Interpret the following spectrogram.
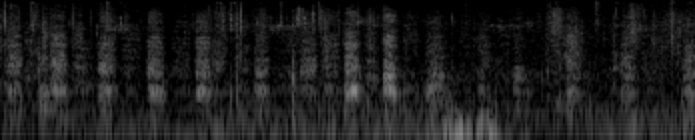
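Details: Rapid rhythmic panting from a female Giant Schnauzer, short breathy huffs coming roughly every half second, with a brief louder low thump near the middle and steady background hum.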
